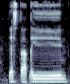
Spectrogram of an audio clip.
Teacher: yastaqim di sini dibaca matobi'i karena yaknya dibaca panjang 2 harokat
